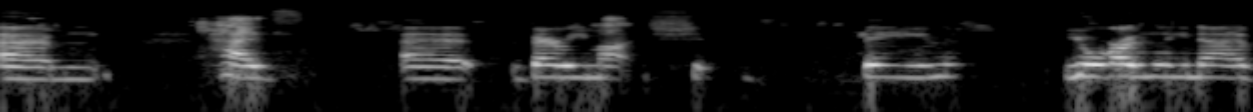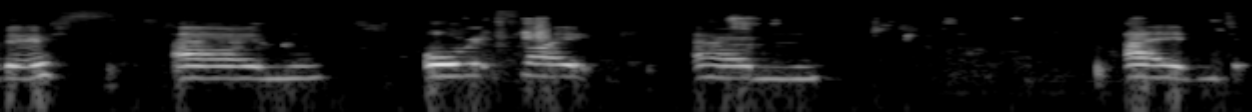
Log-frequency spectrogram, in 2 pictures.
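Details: Adult woman with a stammer since age three, described as a neurological speech impediment, with blocks and repetitions; stammering (stuttering).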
